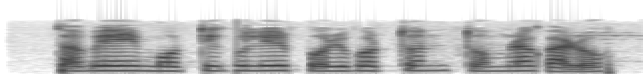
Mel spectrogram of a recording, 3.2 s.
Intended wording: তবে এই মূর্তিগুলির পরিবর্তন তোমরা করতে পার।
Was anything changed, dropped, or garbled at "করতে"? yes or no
yes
